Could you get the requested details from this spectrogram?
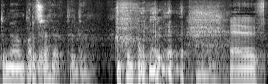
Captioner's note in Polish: śmiech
